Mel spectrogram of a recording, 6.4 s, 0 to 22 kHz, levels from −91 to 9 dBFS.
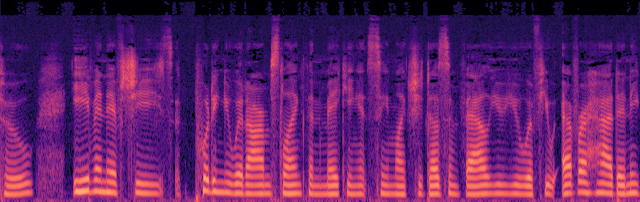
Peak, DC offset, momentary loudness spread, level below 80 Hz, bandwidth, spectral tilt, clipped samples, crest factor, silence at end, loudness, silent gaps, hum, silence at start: -2 dBFS; under 0.1%; 7 LU; -44 dBFS; 16 kHz; -5 dB/octave; under 0.1%; 14 dB; 0 s; -17 LUFS; none; none; 0 s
